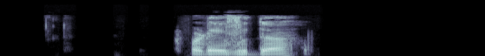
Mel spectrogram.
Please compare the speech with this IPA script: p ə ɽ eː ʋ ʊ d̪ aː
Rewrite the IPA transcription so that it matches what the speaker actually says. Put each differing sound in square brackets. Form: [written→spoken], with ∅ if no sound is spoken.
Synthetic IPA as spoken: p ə ɽ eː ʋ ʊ d̪ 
